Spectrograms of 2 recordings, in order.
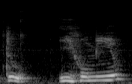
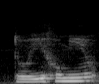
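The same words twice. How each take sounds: First: "tú" set apart high, then a pause before "hijo mío"; stressed pronoun tú. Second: Said in the usual way. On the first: Shown as a demonstration. Teacher contrasting pronoun with possessive, "tú" stressed and set apart. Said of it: "ahora sí, "tú, hijo mío". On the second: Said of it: "ahora sí".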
